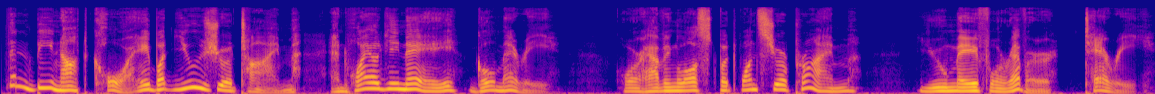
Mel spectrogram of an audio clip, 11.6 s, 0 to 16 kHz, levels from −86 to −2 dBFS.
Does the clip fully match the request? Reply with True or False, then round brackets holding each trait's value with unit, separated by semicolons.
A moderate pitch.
True (155 Hz)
